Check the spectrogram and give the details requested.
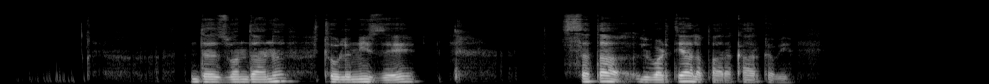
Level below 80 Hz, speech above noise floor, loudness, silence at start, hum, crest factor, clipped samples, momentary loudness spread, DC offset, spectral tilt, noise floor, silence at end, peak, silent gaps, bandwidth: -66 dBFS; 40 dB; -22 LUFS; 1.9 s; none; 20 dB; under 0.1%; 22 LU; under 0.1%; -7 dB/octave; -62 dBFS; 2 s; -4 dBFS; 4.25-4.30 s, 4.44-4.48 s, 5.04-5.08 s, 5.18-5.42 s, 5.52-5.60 s; 11.5 kHz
